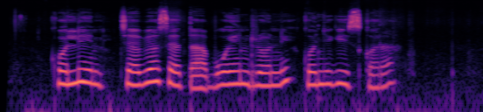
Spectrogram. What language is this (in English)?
Kalenjin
